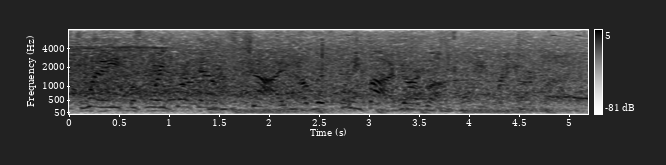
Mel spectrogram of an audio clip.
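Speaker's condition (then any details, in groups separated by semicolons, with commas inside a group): No condition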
